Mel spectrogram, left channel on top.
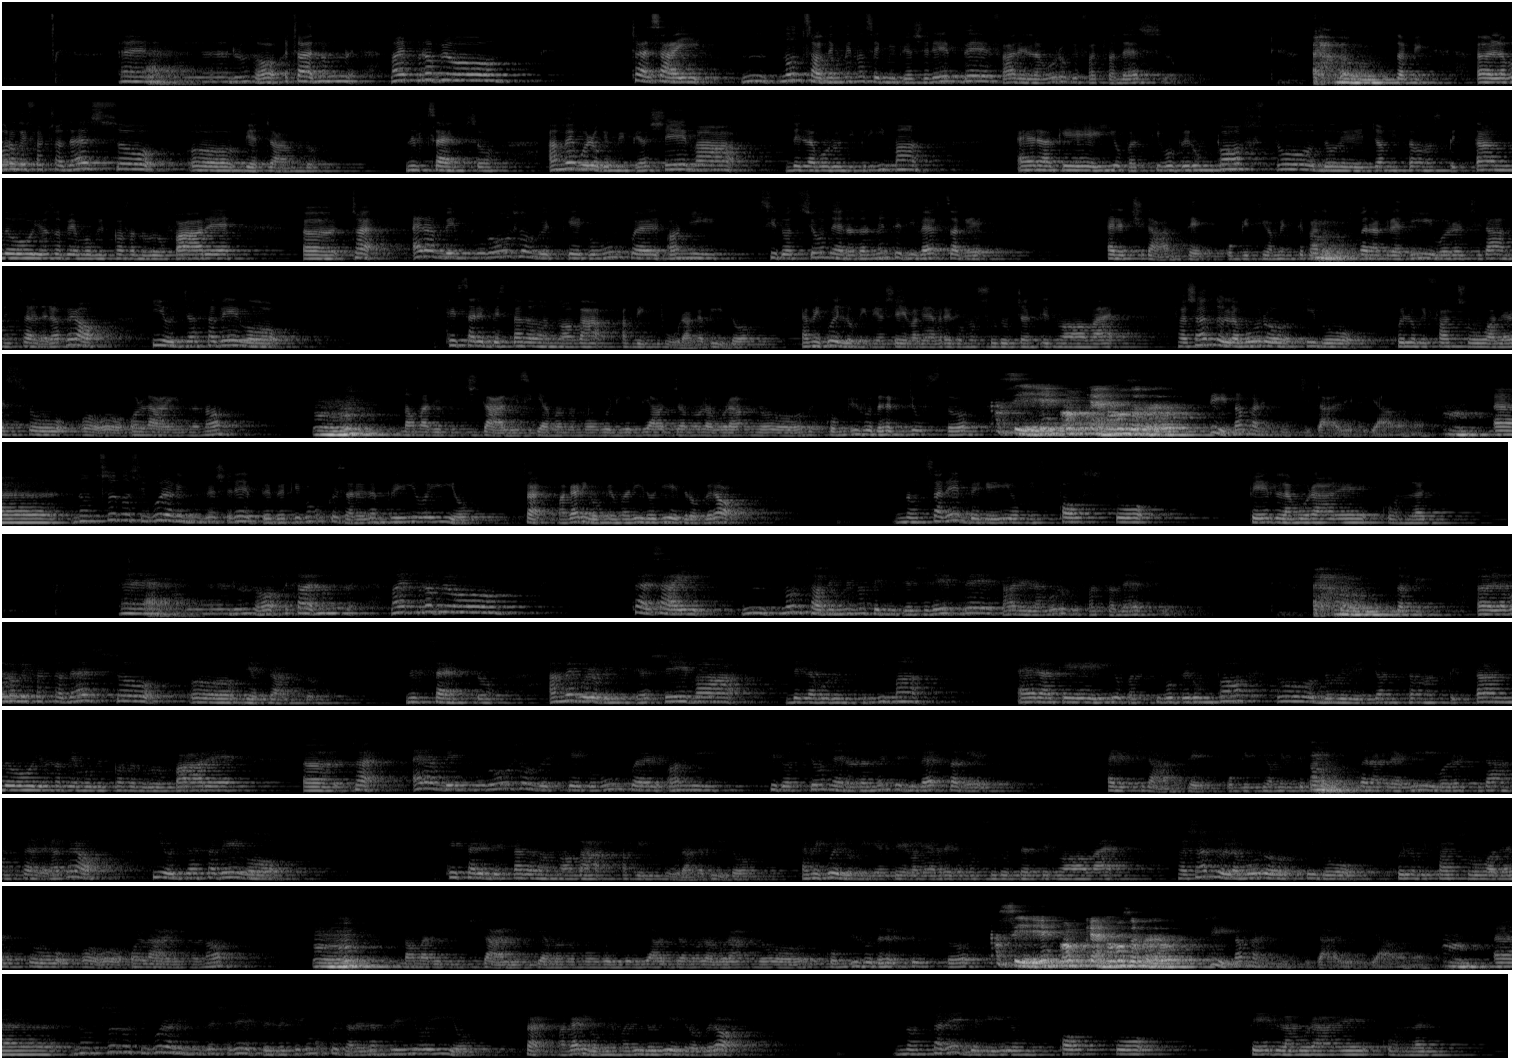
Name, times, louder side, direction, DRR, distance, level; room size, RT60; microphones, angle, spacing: voice 1, 1.2-5.1 6.3-7.1 7.4-11.8 12.8-13.5 13.9-18.3 19.1-22.5 22.9-24.4 25.2-34.0 34.3-37.4 37.8-40.1 41.2-43.5 43.8-46.4 46.8-48.2 49.7-52.9 53.3-56.6 57.0-58.9 59.2-62.7 64.4-70.3 72.5-74.7 75.3-80.2 80.7-82.9 84.4-87.0 88.0-89.8, left 2 dB, 55° left, 1.6 m, -41 dB
voice 2, 13.3-13.8 43.3-43.6 63.5-64.0 70.3-72.2 74.8-75.0, equal, 80° right, 4.1 m, -28 dB
13.5 x 10.0 x 9.4 m
head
